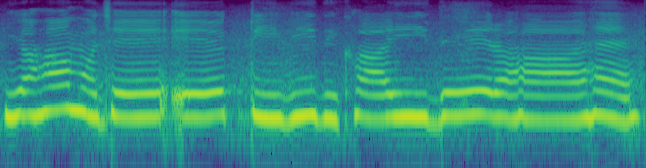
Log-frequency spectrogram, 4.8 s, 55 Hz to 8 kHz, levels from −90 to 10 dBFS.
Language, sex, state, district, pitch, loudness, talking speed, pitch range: Hindi, female, Madhya Pradesh, Katni, 255 Hz, -9 LUFS, 100 wpm, 245-265 Hz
